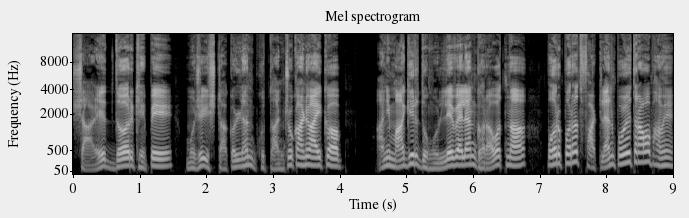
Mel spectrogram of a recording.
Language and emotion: Goan Konkani, fearful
